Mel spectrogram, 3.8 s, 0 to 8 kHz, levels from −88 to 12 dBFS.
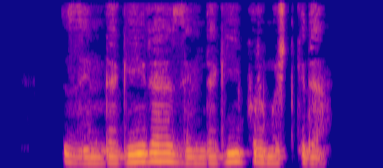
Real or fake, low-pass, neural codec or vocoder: real; 7.2 kHz; none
